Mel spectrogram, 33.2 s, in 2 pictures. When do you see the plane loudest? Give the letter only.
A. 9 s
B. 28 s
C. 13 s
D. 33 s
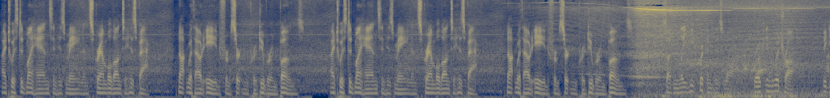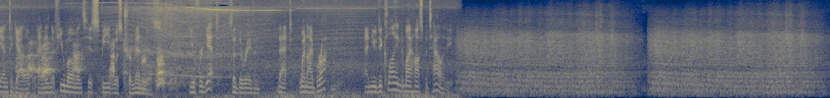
C.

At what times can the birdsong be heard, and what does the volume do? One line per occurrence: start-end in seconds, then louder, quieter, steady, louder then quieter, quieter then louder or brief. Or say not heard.
not heard.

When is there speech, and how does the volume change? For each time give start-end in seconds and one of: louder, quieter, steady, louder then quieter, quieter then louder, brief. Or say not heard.
0.0-25.8 steady.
